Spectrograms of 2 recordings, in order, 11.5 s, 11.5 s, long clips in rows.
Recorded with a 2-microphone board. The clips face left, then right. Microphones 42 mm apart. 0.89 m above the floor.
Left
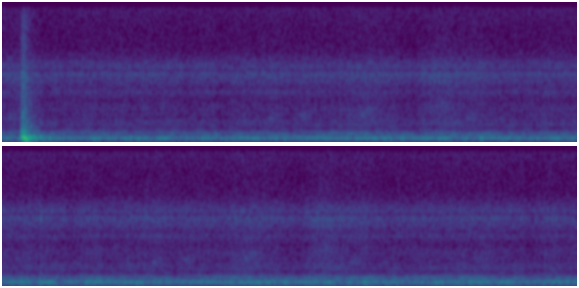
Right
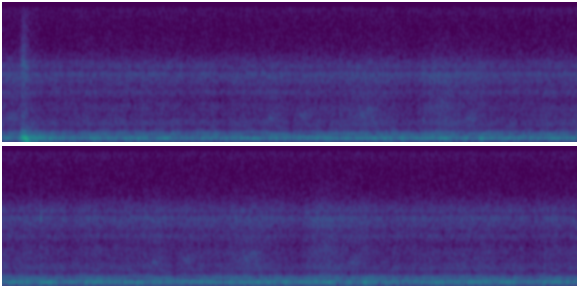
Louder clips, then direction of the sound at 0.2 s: Left 8 dB; 50° left (ahead or behind).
